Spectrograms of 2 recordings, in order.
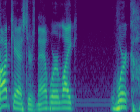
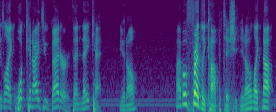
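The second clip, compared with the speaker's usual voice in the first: ordinary talk, nothing marked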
